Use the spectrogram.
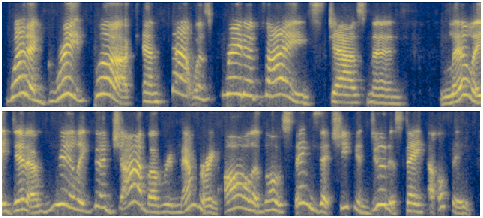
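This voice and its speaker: Female kids' show host, high bright voice, unhurried, addressing young children. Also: big pitch swings, husky, rough recording.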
